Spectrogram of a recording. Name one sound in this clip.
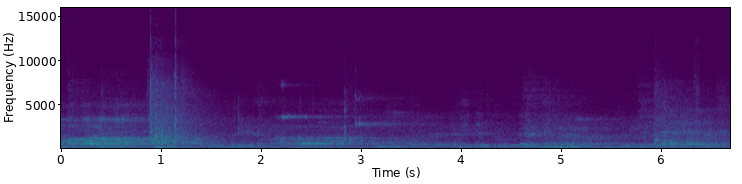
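Rackets strike a shuttlecock with sharp smacks in a large echoing hall.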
